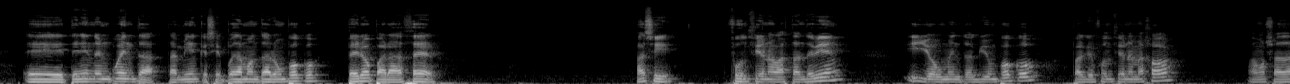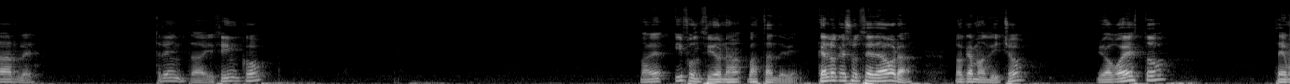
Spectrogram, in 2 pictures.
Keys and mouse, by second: 3.2-5.1 drag, 6.8-8.5 middle drag, 8.5 ctrl+z, 9.3-11.1 drag, 15.7-17.6 drag, 21.6 ctrl+z, 22.3-24.2 drag, 24.8-25.8 middle drag.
